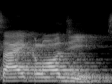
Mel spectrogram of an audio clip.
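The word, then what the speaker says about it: psychology: तो P silent होगा जैसे cycloji cycloji देखो यहां पे पी किस पहले ए रहा है एस से पहले ए रहा है तो पी क्या है साइलेंट है यहां पे देखिए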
